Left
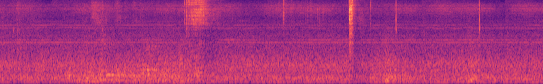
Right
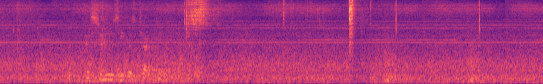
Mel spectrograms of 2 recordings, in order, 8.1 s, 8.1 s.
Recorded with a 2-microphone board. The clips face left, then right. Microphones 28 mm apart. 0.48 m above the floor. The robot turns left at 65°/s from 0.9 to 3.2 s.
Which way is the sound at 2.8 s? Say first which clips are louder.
Right 1 dB; 30° right (ahead or behind).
